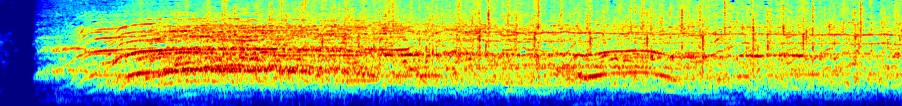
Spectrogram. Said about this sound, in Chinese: 掌声在哪里？ 在这里。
